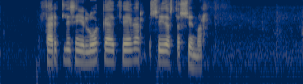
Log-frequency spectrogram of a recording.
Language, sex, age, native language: Icelandic, female, 40-49, Icelandic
